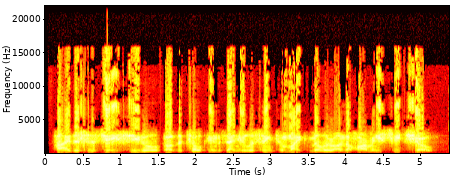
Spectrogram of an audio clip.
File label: promo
